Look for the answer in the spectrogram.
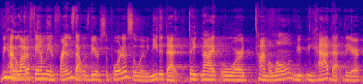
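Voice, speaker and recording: A woman's voice: lowish voice, normal speed, few pauses, a bit bright. Playful woman speaking in a reverberant room. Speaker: co-speaker in a couples' talk. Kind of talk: casual devotional talk on marriage.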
